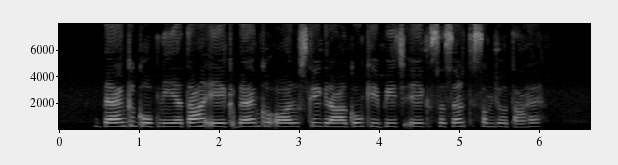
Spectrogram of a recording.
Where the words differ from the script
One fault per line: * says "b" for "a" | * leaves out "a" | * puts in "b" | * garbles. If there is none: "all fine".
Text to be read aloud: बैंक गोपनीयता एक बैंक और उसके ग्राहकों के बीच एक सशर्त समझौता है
all fine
